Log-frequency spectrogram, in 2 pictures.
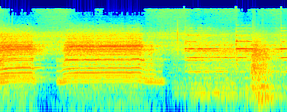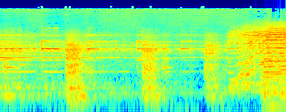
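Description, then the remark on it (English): A train sets off with a loud, sustained whistle blast, followed by rhythmic chugging and clanking of cars as it gathers speed, with another whistle rising at the end. “All aboard! Well, folks, it looks as though we're ready to pull out.”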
